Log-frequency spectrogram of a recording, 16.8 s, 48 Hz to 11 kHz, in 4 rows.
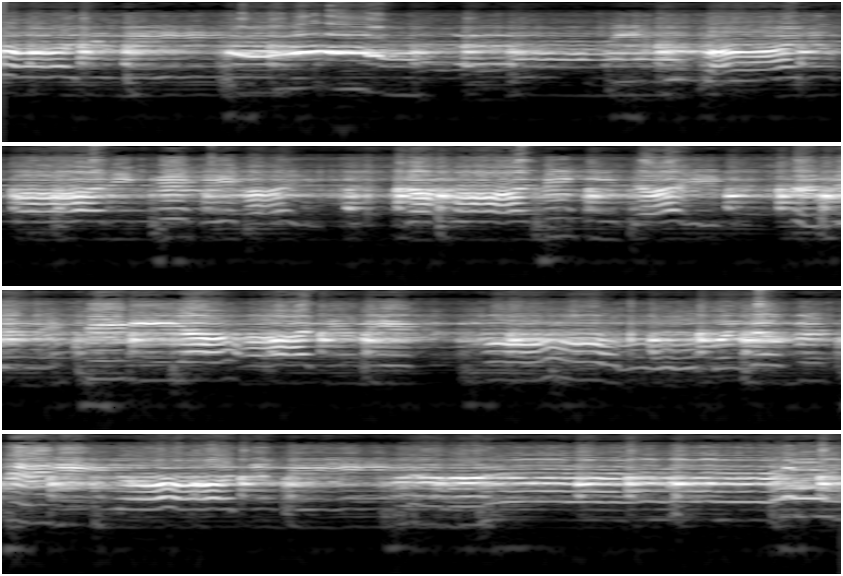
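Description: Acoustic wind-up gramophone playing a shellac 78 rpm record of a film song. The music sounds thin and narrow, with no deep bass or high treble, and a wavering melody over short low beats.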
